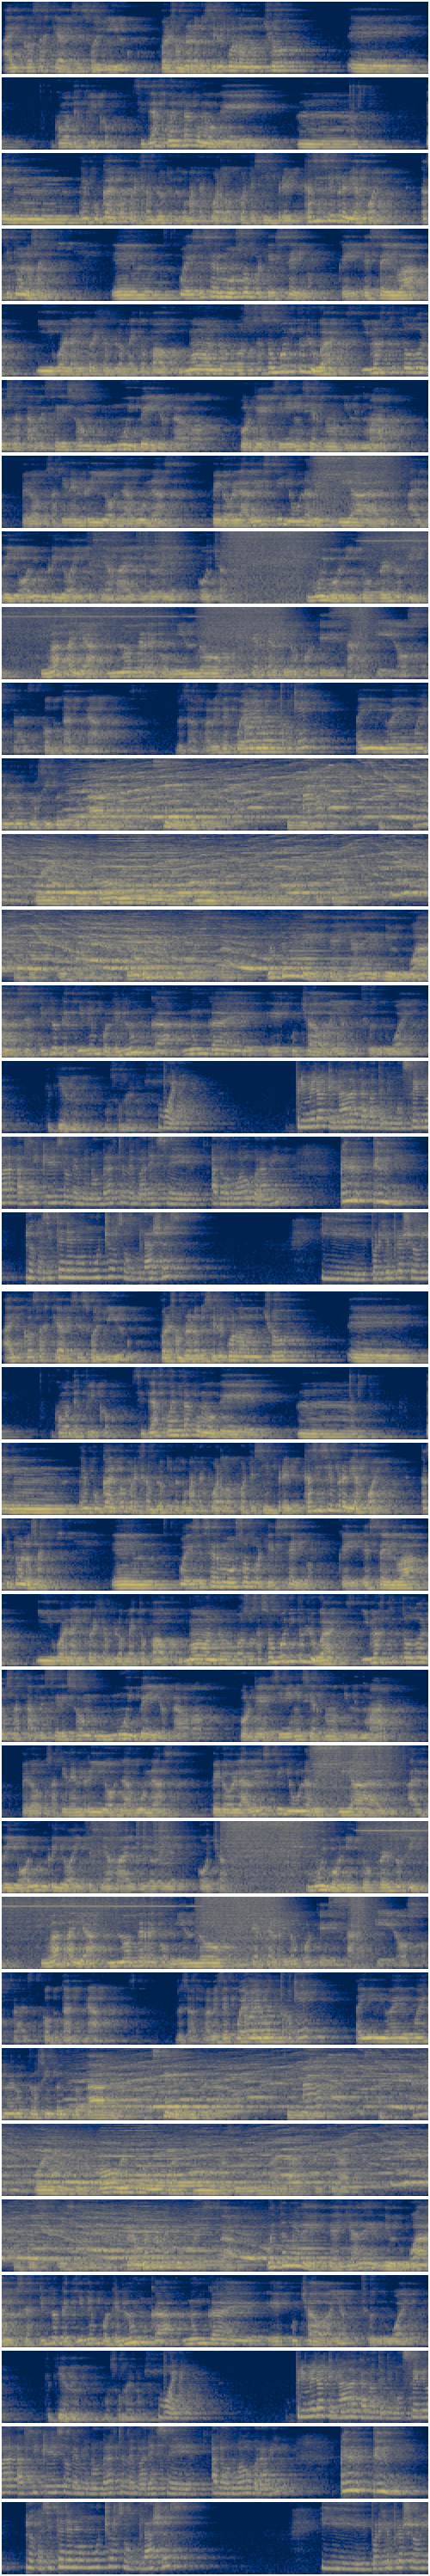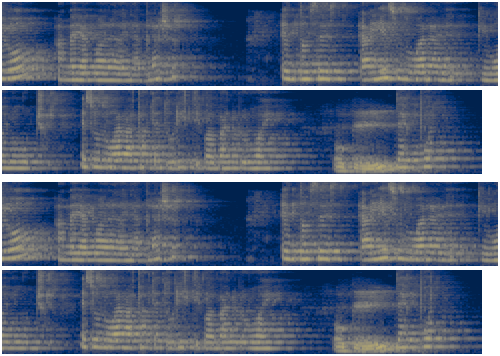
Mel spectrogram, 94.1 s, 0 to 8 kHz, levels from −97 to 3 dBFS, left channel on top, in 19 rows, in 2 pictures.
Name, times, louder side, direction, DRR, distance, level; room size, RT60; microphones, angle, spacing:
voice 1, 0.0-1.5 1.9-3.3 4.0-4.8 5.6-8.0 8.4-9.2 9.9-14.4 14.8-15.4 16.2-18.5 18.8-19.7 20.2-27.1 27.6-29.3 30.0-31.7 32.2-37.4 38.3-39.6 40.0-45.8 46.7-48.0 48.8-52.4 52.9-53.4 54.0-54.1 54.4-58.6 59.7-69.3 70.0-71.2 92.6-93.2, right 1 dB, 25° right, 2 dB, 2.8 m, -27 dB
sound 1, 33.3-34.5 35.7-36.7 37.3-38.4 38.8-43.2 43.5-43.9, right 5 dB, 50° right, 7.4 m, -40 dB
voice 2, 47.5-48.2 53.1-53.9 54.4-54.6 71.3-71.6 72.9-79.1 79.6-81.4 82.7-84.6 84.8-86.1 86.8-87.6 87.9-89.7 90.1-92.0 93.2-93.6, equal, ahead, 0 dB, 3.3 m, -32 dB
sound 2, 50.3-63.8, left 2 dB, 45° left, 8.0 m, -29 dB
23.0 x 21.0 x 9.5 m, 0.93 s
head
